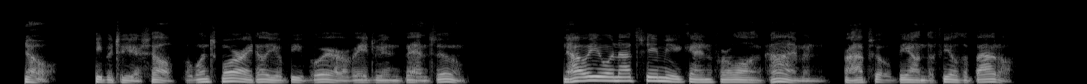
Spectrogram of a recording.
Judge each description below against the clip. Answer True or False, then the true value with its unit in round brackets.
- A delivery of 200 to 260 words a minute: True (205 wpm)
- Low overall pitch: True (105 Hz)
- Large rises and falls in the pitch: False (4.0 semitones)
